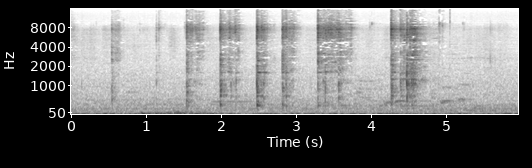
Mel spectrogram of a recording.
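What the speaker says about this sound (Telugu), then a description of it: "ఒక 2 నిమిషాల పాటు దంచుకోవాలి." Roasted eggplant pulp being pounded in a mortar for pachadi, heard as a series of close, crisp thuds and clacks of the pestle coming in irregular bursts over a quiet background.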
